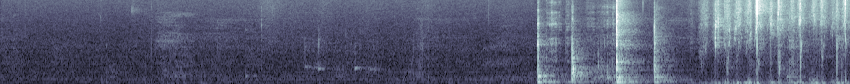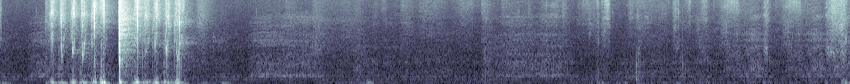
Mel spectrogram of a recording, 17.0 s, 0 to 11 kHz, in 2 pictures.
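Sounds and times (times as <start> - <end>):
hands tapping and slapping skin: 7.0 - 10.4.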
